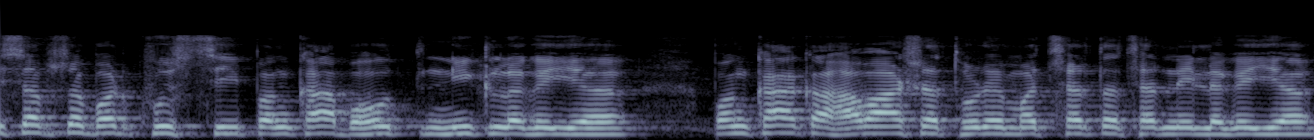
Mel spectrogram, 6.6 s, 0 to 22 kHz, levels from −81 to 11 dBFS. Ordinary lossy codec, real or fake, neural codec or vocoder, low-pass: none; real; none; none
